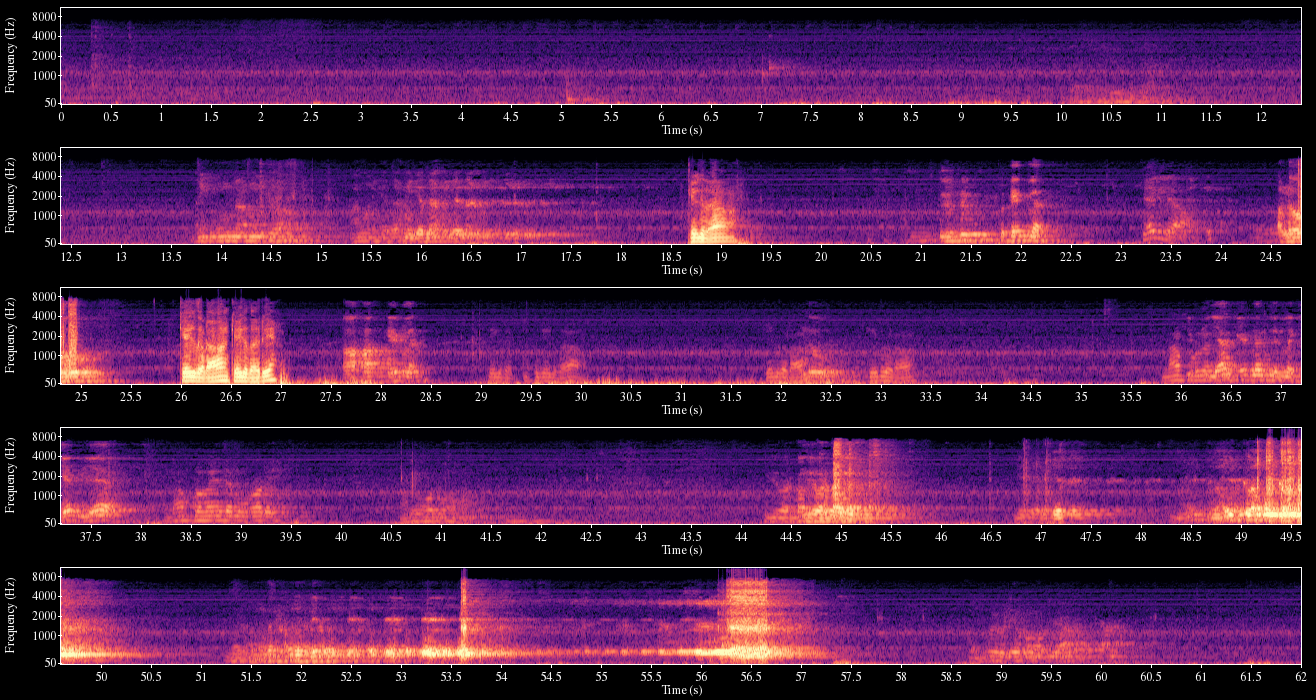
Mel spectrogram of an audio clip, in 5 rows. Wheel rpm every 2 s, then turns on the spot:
0, 0, 0, 0, 0, 0, 0, 0, 0, 0, 0, 0, 0, 0, 0, 0, 0, 0, 0, 0, 0, 0, 0, 0, 0, 0, 0, 0, 0, 0, 0.
none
